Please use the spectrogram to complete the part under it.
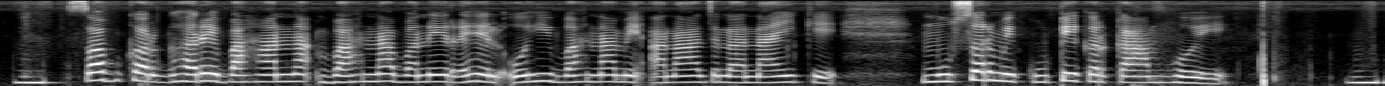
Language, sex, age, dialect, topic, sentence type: Chhattisgarhi, female, 31-35, Northern/Bhandar, agriculture, statement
